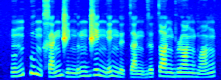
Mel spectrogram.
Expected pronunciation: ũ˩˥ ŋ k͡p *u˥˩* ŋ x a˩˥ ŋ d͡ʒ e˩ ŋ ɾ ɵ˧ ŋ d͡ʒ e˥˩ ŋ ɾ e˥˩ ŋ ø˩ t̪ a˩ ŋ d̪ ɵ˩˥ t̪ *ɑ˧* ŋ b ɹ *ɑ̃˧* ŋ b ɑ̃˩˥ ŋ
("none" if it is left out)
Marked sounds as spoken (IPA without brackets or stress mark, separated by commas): u˥˩, ɑ˧, ɑ̃˧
